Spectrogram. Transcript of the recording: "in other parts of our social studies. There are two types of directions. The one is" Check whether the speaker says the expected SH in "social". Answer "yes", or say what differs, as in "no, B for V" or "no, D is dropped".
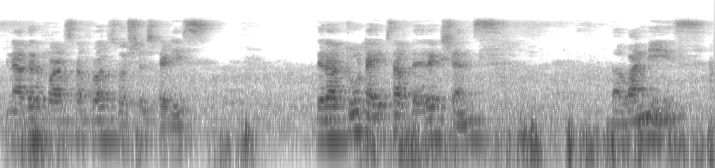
yes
